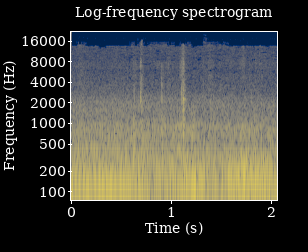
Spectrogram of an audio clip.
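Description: An MG Hector Plus diesel car accelerates on the road with a steady, low engine drone. The sound is heard from inside the cabin at an even loudness, and nobody talks.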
